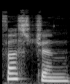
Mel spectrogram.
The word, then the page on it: fustian: American English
